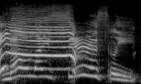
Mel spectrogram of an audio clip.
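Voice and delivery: high, loud laugh into the words; high, loud laughing insistence. Real, not acted. Laughing at own remark.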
